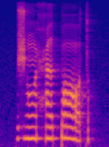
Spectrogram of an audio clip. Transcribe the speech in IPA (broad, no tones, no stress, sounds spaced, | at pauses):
ʒ õ ħ ɜ k͡p ɔː t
